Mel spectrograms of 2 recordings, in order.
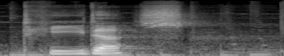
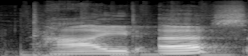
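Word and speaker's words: Tidus: character of tius which they officially say he's pronounced tus even though the entire game he's in has a water theme and his name is ti ti us and no it's tus yeah you would imagine it's tius because the the fitting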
